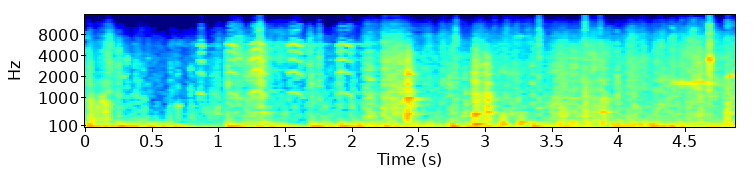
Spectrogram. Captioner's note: dog toy squeaks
